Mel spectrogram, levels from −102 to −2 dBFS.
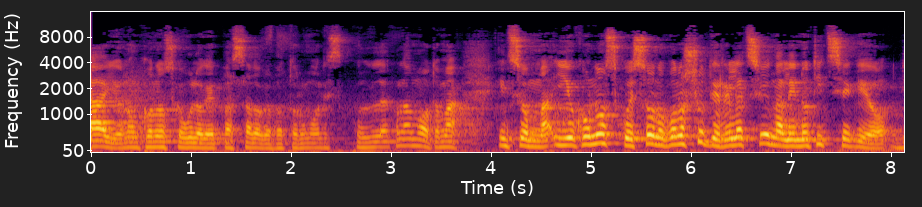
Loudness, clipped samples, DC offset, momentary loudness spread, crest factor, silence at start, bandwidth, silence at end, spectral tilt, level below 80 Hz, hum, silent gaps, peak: -20 LUFS; under 0.1%; under 0.1%; 13 LU; 16 dB; 0 s; 11.5 kHz; 0 s; -5 dB/octave; -48 dBFS; none; none; -4 dBFS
